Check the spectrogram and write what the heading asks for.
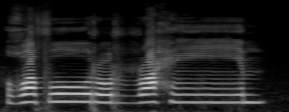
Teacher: کلمت رحیم میں ہا کی ادائیگی حلق کے درمیان والے حصے سے ہے۔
